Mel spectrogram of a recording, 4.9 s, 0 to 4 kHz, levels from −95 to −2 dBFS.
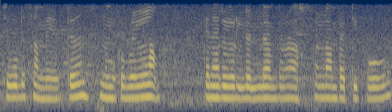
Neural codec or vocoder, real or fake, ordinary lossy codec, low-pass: none; real; none; 3.6 kHz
